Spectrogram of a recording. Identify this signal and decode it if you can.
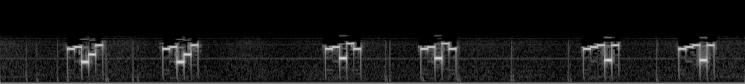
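Five-tone selective call (ZVEI), heard as quick runs of five tones, tones of about 70 ms. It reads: 89150 89150 89338 89338 89020 89020
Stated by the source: Five-tone ZVEI selective call received with an SDR.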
